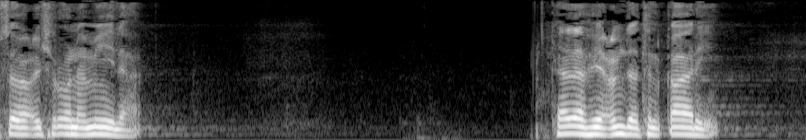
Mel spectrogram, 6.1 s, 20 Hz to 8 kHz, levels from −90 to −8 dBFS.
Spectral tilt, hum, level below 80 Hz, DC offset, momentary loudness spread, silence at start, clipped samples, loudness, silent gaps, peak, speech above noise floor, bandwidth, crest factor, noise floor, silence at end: -7.5 dB/octave; none; -60 dBFS; under 0.1%; 16 LU; 0 s; under 0.1%; -15 LUFS; none; 0 dBFS; 56 dB; 8 kHz; 18 dB; -70 dBFS; 0.65 s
